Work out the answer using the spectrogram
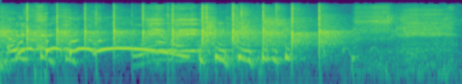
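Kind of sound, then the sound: crowd, hand clapping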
